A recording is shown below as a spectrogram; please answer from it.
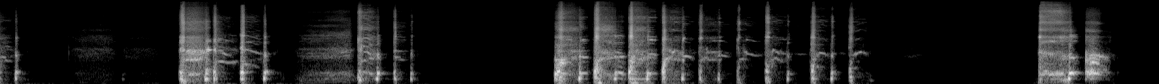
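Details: Sound-effect recording of acted adult coughing: about twenty sharp coughs in four bouts, with some throat clearing between them.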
